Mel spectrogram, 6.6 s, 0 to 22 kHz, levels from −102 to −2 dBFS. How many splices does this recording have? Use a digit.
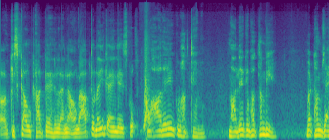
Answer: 1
